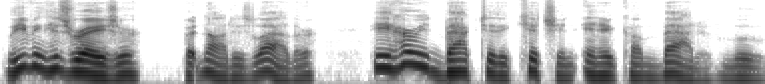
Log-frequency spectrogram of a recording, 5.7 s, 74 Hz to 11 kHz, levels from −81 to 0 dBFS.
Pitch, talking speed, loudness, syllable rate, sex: 135 Hz, 180 wpm, -19 LUFS, 5.1 syllables/s, male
